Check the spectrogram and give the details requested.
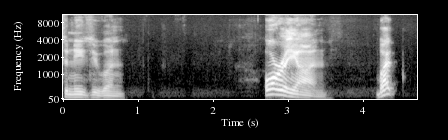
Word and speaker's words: Orion: That, Orion. It's pronounced Orion.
